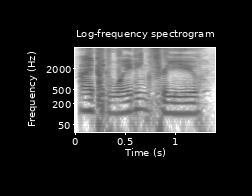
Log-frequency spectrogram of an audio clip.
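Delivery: loud, low monotone robot; robot voice imitation. Streamer parrots the game's self-voicing, loud robot monotone. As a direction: boom it out like a text-to-speech machine.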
